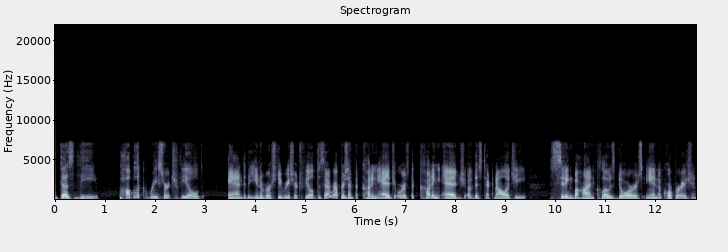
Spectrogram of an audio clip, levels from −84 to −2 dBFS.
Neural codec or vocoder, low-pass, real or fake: codec, 16 kHz in and 24 kHz out, 1.1 kbps, FireRedTTS-2 codec; 7.2 kHz; fake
